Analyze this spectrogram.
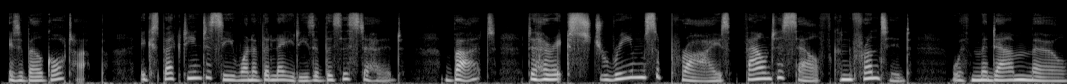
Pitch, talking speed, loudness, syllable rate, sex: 210 Hz, 135 wpm, -21 LUFS, 4.7 syllables/s, female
